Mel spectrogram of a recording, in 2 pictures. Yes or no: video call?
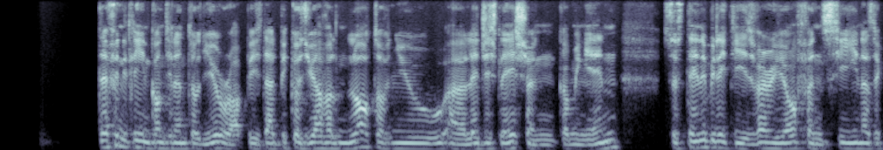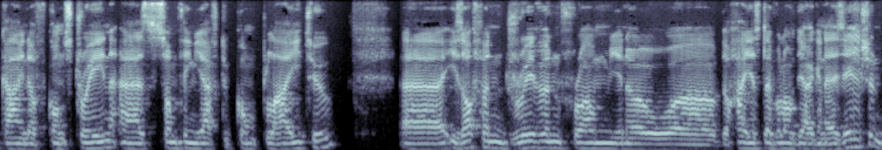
yes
